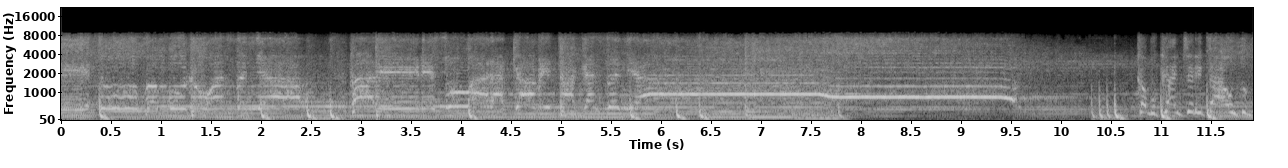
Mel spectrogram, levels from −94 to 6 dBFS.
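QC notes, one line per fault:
No faults heard.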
